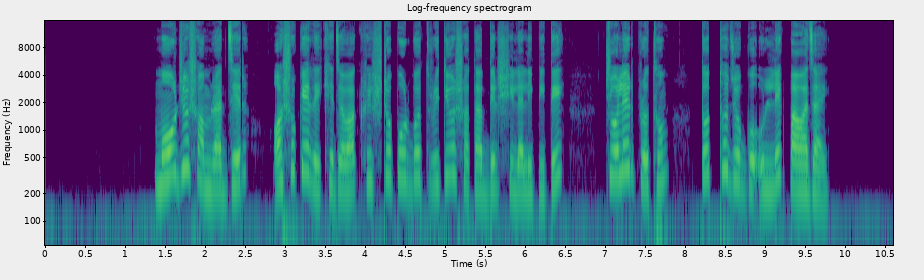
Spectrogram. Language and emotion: Bengali, neutral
